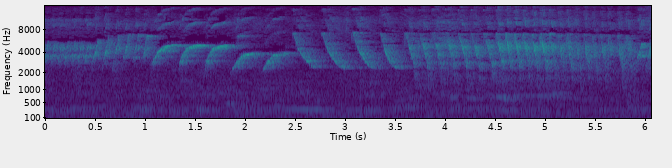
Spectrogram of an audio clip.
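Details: Yellow Atlantic canary kept as a tutor bird, singing loud repeated descending whistled sweeps in quick series, then a sustained buzzy trill, notes rolling about four per second.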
